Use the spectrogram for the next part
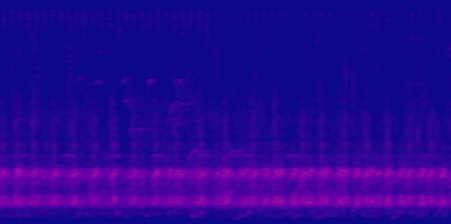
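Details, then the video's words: Frogs near a river croaking in a thick overlapping chorus, mid-pitched and pulsing, accompanied throughout by a rapid, regularly pulsed high-pitched trill. "Frog Sounds | Soothing sounds of river and frogs"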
